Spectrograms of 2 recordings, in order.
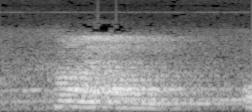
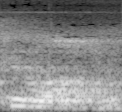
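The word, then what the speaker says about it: kuon (κύων): So to begin with, the usual word in Greek for a dog in the Bible is variously pronounced as kuon, kion, or kion. Now, traveling with our grammar in the week, so the consensus is that kuon would usually be the consensus pronunciation.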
